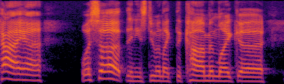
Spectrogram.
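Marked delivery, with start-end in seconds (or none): 0.0-1.6 slow, drawn-out, awkward voice. Retelling a movie scene where Vince Vaughn acts nerdy: imitating awkward Vince Vaughn. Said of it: "all awkward, like".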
